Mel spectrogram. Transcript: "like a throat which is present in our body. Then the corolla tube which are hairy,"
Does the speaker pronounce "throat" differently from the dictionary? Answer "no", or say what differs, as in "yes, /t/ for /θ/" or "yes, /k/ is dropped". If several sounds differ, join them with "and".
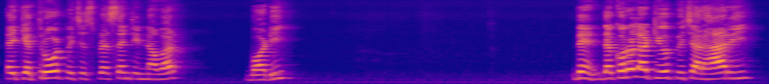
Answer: yes, /t/ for /θ/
